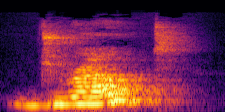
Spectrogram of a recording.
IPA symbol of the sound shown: ɑʊ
